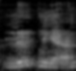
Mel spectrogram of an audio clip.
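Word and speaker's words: lumière: lumere lumier am I getting it lumier lumier lumier yes okay for us it's loose light loose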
